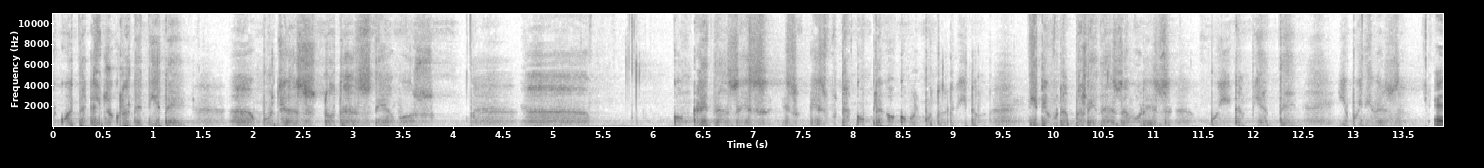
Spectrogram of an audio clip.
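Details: Adult male with the neurological disease dystonia, which in his case affects control of neck movements and which he gives as the reason he speaks as he does. Whispered speech (aphonia) due to dystonia.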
